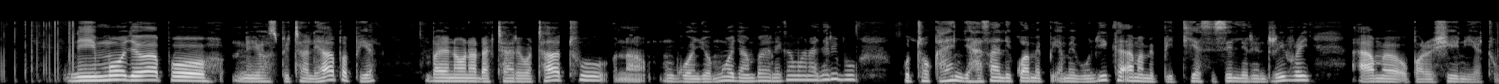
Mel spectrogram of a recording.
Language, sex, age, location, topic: Swahili, male, 18-24, Wajir, health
